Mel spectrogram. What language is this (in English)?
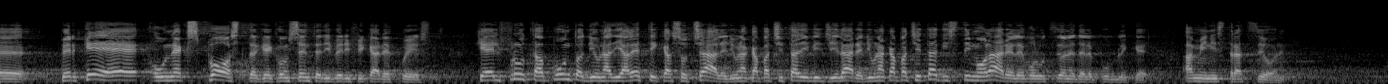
Italian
